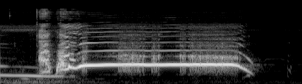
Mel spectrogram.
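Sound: dog howling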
